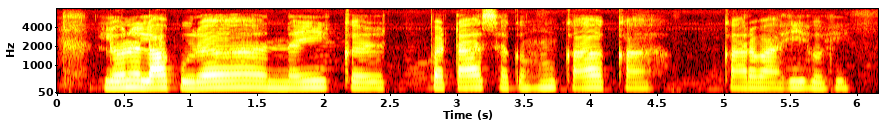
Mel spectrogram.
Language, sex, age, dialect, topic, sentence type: Chhattisgarhi, female, 18-24, Western/Budati/Khatahi, banking, question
